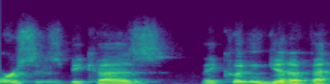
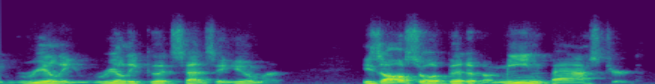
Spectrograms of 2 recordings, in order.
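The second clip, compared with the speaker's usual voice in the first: ordinary talk, nothing marked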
